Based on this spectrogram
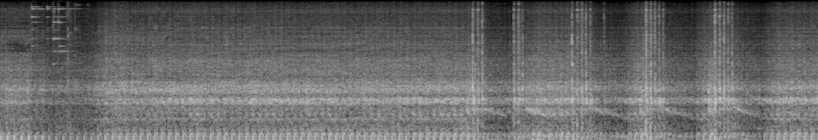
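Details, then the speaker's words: Automatic scooter CVT with cover open: loose metallic clattering bursts on gentle initial throttle at the rear pulley/clutch lining area; the CVT belt was later found slightly cracked. "nah disaat tarik gas awal bunyinya persis suaranya di sekitar sini ya teman-teman Ya di bagian puli belakang persis di area kampas gandanya ya"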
